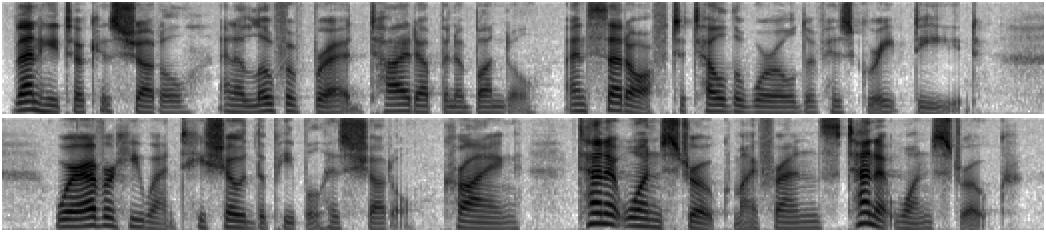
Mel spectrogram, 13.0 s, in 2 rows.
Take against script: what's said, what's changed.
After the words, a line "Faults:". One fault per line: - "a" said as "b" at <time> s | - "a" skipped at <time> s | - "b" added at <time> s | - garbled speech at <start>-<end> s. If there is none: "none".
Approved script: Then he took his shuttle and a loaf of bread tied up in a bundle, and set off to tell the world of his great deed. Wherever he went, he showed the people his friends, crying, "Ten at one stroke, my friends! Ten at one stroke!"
Then he took his shuttle and a loaf of bread tied up in a bundle, and set off to tell the world of his great deed. Wherever he went, he showed the people his shuttle, crying, "Ten at one stroke, my friends! Ten at one stroke!"
Faults:
- "friends" said as "shuttle" at 8.7 s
